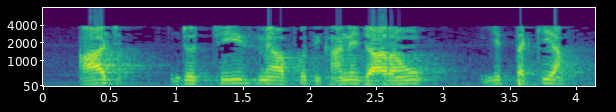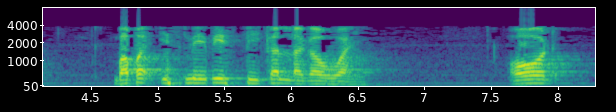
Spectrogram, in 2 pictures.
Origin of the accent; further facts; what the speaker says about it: Karachi, Sindh, Pakistan; میرا تعلق باب المدینہ کراچی سے ہے.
